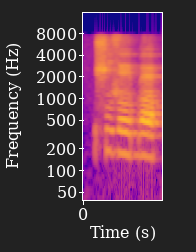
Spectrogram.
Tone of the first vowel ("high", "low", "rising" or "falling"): low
